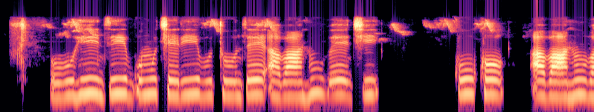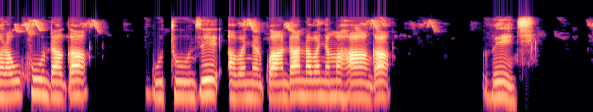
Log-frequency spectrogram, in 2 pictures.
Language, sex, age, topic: Kinyarwanda, female, 50+, agriculture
